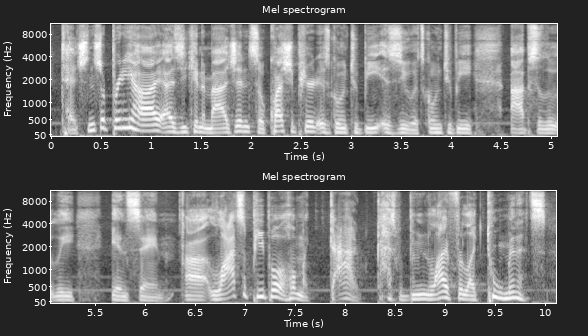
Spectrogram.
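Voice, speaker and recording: A man whose first language is French gives rambling, sarcastic live commentary as a streaming host, chatting directly with his viewers. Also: mid-range voice. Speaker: livestream political commentator.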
